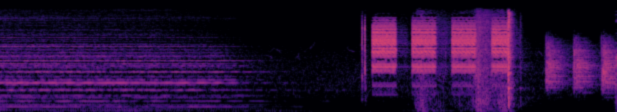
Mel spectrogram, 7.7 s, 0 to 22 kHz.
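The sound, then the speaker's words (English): An alarm clock goes off at 8 a.m. A sustained tone fades away, then loud, rapid beeping bursts start and repeat steadily, the later ones shorter and quicker. “It's 8 a.m. and Mario's alarm goes off.”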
